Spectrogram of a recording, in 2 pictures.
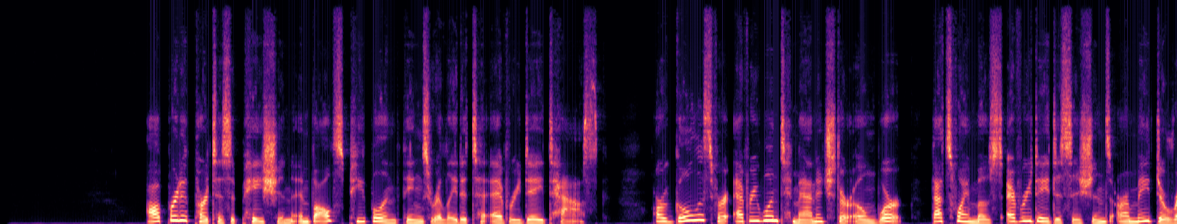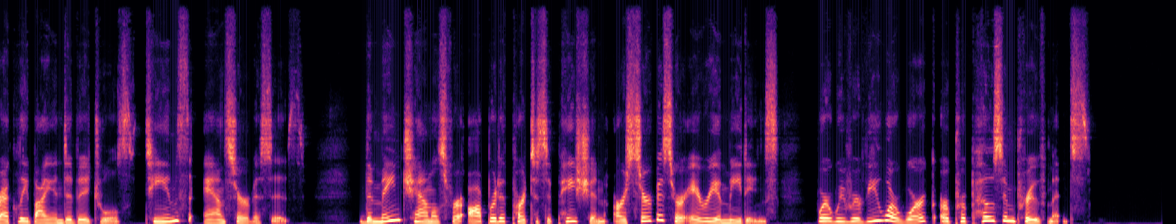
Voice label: locutora norteamericana english american voiceover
